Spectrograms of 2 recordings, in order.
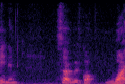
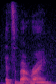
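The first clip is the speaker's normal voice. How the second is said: ordinary delivery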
